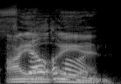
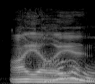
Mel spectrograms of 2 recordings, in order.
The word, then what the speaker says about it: Ilan: I'm like, it's not Elon. It will never be Elon. It's Ilan. Ilan.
